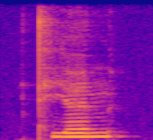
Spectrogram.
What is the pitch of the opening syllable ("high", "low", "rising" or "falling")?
high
